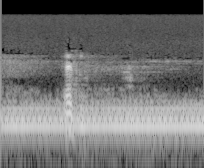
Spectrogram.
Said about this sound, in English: Listen. That sounds like cars. Probably police cars. We're just about to be sensationally rescued, just like fiction.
